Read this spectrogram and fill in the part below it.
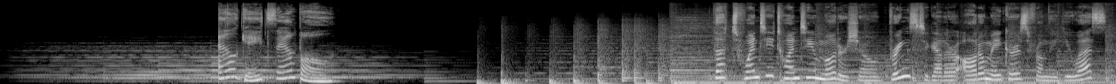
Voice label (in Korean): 영어 여 밝은 톤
